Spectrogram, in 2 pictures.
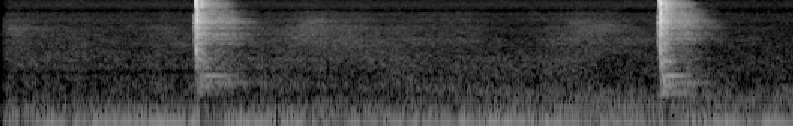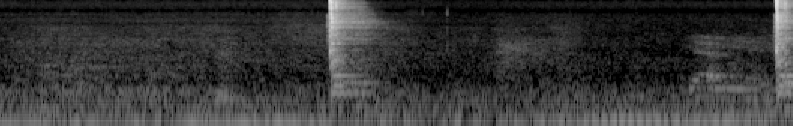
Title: Clicking Sound In Wega Giemme Module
